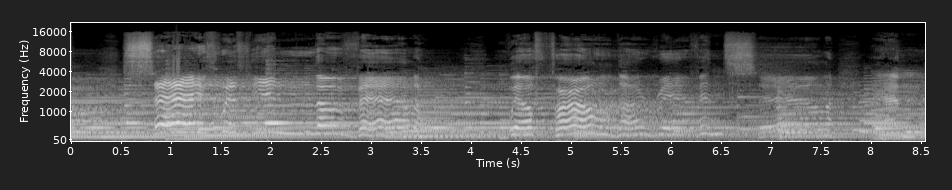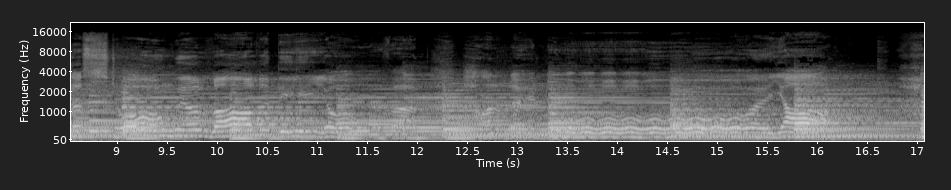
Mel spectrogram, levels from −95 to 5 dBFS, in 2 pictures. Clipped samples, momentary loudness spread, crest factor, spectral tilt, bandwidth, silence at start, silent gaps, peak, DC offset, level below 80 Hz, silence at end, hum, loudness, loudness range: under 0.1%; 9 LU; 18 dB; -5.5 dB/octave; 16 kHz; 0 s; none; 0 dBFS; under 0.1%; -56 dBFS; 0 s; none; -19 LUFS; 7 LU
